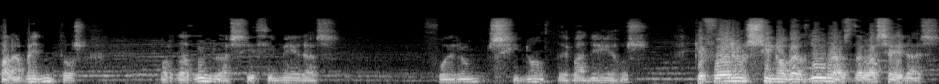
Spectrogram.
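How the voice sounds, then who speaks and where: Over noticeable background noise, a man at a medium pitch speaks at a very slow pace, leaving long, frequent pauses. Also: ordinary pitch variation. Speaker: poetry reciter. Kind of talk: poetry reading.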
